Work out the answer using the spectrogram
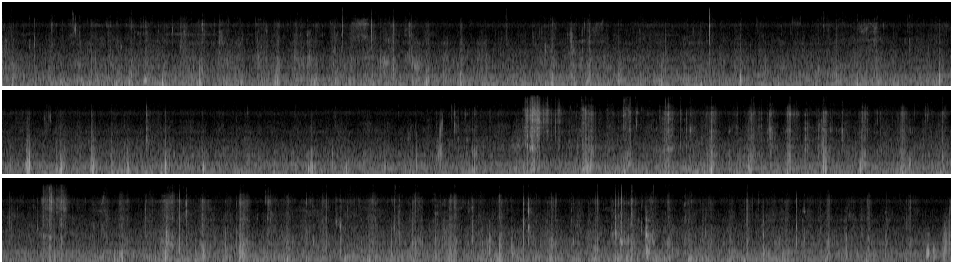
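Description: Close-miked chewing and biting of crunchy food, raw leafy greens and fried salted fish with rice, as many small crisp crunches, with a few sharper crunches about halfway and later on.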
